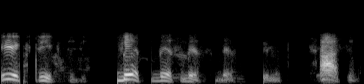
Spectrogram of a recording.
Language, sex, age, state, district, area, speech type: Maithili, male, 60+, Bihar, Sitamarhi, rural, conversation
